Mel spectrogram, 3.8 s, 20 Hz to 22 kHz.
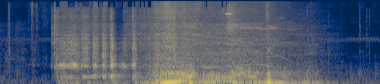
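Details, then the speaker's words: BMW E36 coupe with a swapped Gen2 Toyota 1UZ-FE V8, cranked on arrival by truck: the starter spins about three seconds and the engine catches briefly without running. "soon as it got here we did a very very quick assessment of it we cranked it over see if it would go"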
